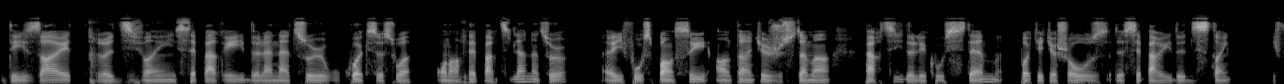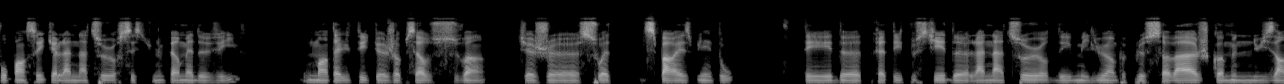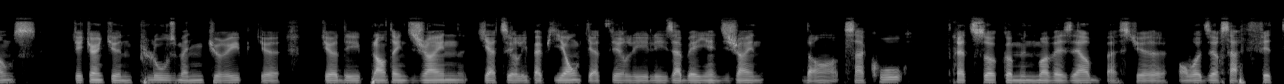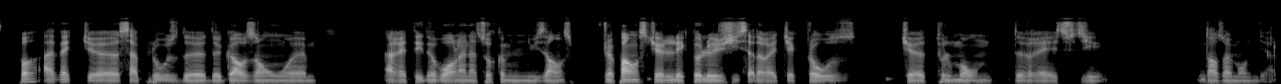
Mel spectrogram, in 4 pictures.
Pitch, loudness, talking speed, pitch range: 95 Hz, -25 LUFS, 180 wpm, 95-100 Hz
